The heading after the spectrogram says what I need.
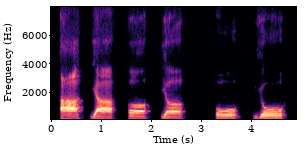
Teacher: the addition of a Y sound is a palatal sound.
